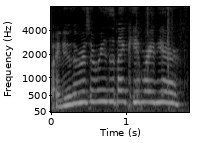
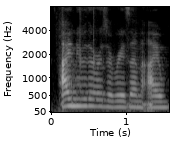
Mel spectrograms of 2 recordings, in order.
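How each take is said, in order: First: Much higher, fast and amazed; thrilled. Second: Said in the usual way. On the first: Real, not acted. Reader telling viewers she was right to come. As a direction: sing it out, delighted. Repeated phrase, now thrilled.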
